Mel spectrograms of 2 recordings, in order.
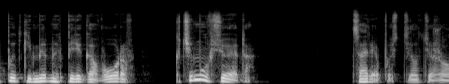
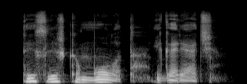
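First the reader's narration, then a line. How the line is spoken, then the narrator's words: Quiet. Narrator (Russian): тихо ответил он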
